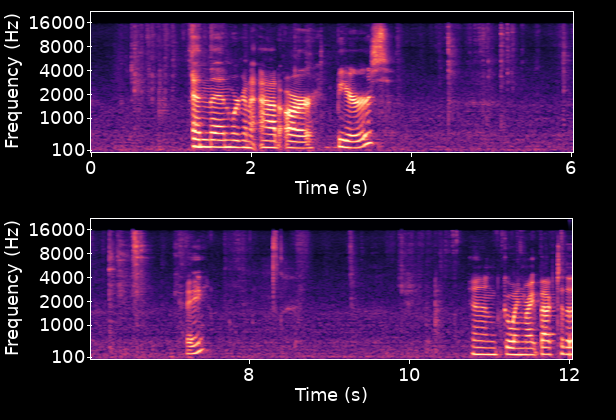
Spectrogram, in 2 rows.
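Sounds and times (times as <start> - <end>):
paper crinkling and clicking: 0.5 - 1.3, 3.8 - 6.8.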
